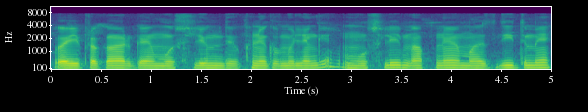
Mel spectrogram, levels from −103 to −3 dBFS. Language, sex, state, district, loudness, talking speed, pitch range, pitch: Hindi, male, Odisha, Malkangiri, -18 LUFS, 130 wpm, 120-125 Hz, 120 Hz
